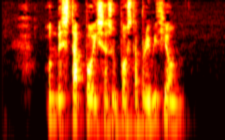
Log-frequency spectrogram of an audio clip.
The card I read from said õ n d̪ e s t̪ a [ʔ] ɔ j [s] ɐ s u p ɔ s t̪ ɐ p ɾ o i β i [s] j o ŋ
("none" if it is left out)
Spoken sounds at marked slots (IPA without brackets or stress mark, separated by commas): p, s, θ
